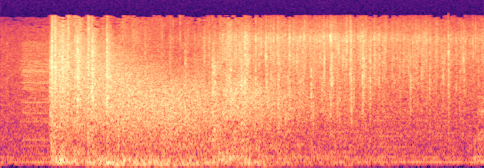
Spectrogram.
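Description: Artillery fire in Civilization VI opens with a sudden loud blast, then a long rumbling, crackling decay that slowly fades over several seconds.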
